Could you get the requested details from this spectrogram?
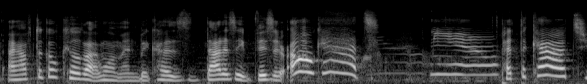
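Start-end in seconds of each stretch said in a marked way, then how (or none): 2.9-5.8 very high cooing meows; squeaky pet voice. Real, not acted. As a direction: coo at the kitty way up high. Baby talk to cat.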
